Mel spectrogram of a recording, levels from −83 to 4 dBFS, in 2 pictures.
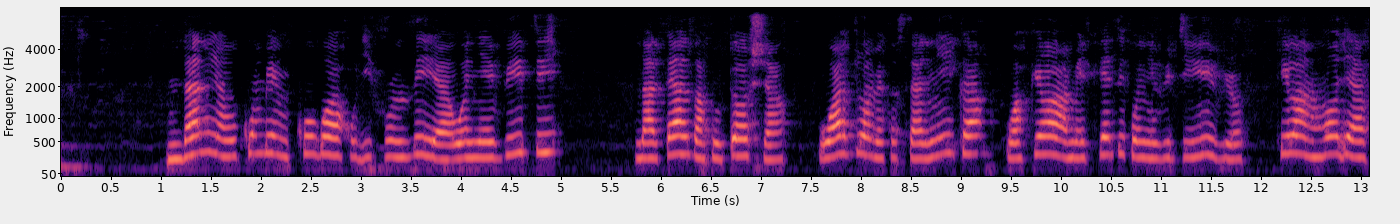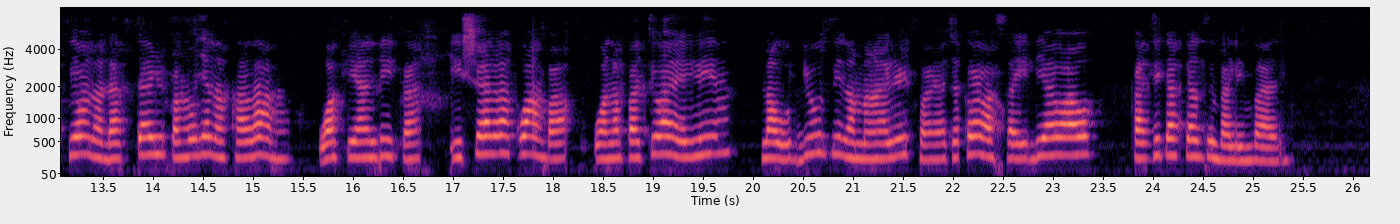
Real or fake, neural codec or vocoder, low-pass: fake; codec, 16 kHz in and 24 kHz out, 1.1 kbps, FireRedTTS-2 codec; 7.2 kHz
